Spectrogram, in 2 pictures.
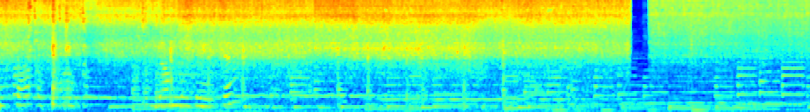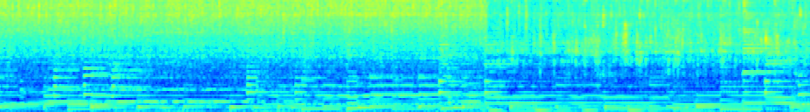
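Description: Chow mein noodles sizzling as they are stir-fried in a wok, over steady background music. About eight seconds in there is a sudden cut, and after it the sizzle is much fainter while the music carries on.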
